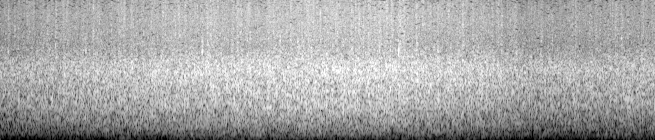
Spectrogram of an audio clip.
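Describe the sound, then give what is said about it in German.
A theatre audience at the Deutsches Theater in Berlin applauds in a steady, dense wash of clapping that swells slightly toward the middle and then eases, with no voices heard. “Applaus für Regina Voss und Pina, die für uns am Deutschen Theater in Berlin waren.”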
